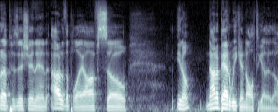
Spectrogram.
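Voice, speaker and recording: A man with an American accent and an ordinary speaking voice, at a moderate pace, on a very clean recording with a silent background. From Chicago. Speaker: podcast co-host, staffing firm owner. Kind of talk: casual chat. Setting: studio at a private club.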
